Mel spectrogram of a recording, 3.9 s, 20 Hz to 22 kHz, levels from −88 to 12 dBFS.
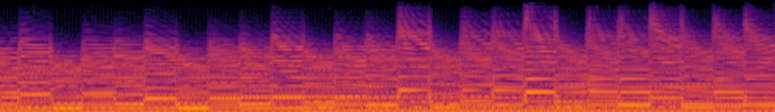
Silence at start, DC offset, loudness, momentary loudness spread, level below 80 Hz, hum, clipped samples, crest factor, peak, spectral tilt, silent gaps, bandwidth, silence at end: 0 s; 0.4%; -20 LUFS; 1 LU; -28 dBFS; none; under 0.1%; 14 dB; -4 dBFS; -5 dB/octave; none; 17.5 kHz; 0 s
